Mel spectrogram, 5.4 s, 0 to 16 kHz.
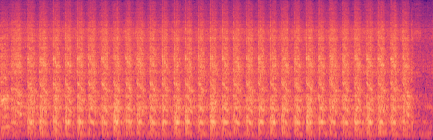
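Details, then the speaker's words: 1983 Toyota 4x4 pickup, 22R 4-cylinder, sat at least 10 years: even cranking around 200 compressions a minute for five seconds, never catches; fuel pump delivers nothing and no spark, pump to be replaced. "nothing absolutely nothing fuel pump is bad as well as not getting spark so we got a few things we need to figure out"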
